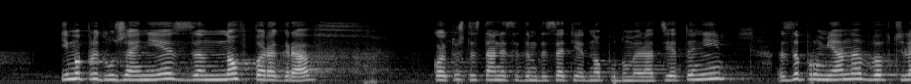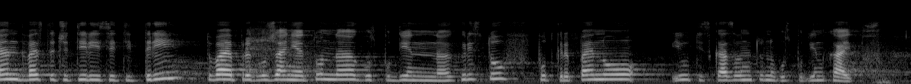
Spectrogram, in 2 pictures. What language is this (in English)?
Bulgarian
